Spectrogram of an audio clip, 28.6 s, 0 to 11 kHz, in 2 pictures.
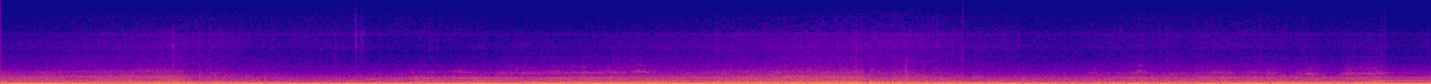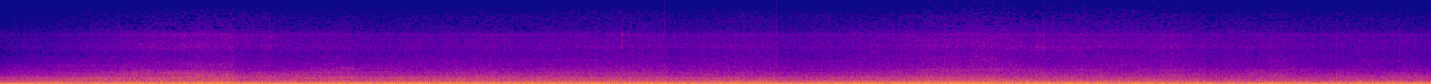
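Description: Toyota GR Yaris's turbocharged 1.6-litre three-cylinder engine, fitted with a Ragazzon exhaust, heard from inside the cabin under hard track driving: revs rising and falling repeatedly as it accelerates and comes off the throttle, with road noise underneath.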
